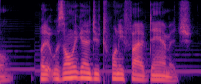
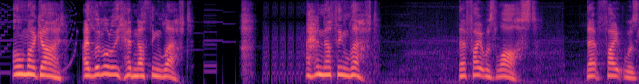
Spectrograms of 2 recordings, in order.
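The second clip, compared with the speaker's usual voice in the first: shaking, trembling, worn-out voice; 10 semitones higher, 8 dB louder than usual. Reacting right after barely winning a fight: shaking after a close fight. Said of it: "I'm about to pass out".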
